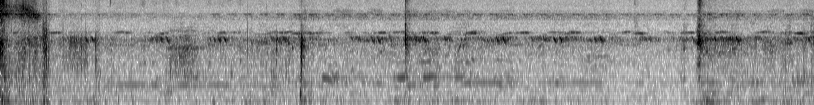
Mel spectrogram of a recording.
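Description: Near silence: faint outdoor ambience with a few soft taps and knocks, the sharpest about three seconds in and another about seven seconds in.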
